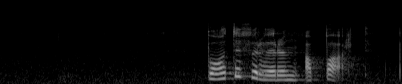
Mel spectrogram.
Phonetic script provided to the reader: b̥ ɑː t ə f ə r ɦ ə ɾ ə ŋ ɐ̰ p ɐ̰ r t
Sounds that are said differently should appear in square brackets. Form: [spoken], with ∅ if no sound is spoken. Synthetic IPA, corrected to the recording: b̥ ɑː t ə f ə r ɦ ə ɾ ə ŋ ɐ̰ p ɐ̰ r t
